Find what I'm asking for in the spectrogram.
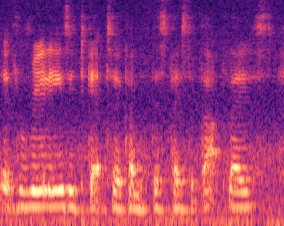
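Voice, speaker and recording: A woman's fairly low voice is heard against noticeable background noise. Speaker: gaming video creator. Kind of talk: voiceover commentary on a speed build. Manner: mumbling; rambling, chatty.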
